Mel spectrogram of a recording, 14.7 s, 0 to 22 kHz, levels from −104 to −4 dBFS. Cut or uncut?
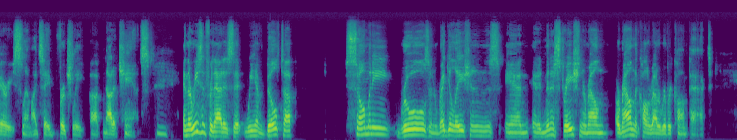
uncut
